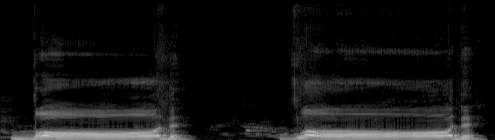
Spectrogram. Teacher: জিহ্বার গোড়ার কিনারা উপরের মারির দাঁতের গোড়ার সঙ্গে লাগাইয়া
